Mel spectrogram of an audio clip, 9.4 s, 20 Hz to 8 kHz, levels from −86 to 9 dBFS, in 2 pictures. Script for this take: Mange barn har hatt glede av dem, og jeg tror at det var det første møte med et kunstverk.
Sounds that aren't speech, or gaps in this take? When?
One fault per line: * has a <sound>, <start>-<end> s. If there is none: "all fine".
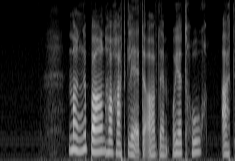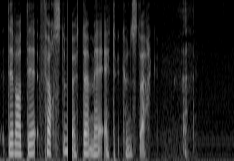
* has a dropout, 6.1-6.1 s
* has a laugh, 8.2-8.6 s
